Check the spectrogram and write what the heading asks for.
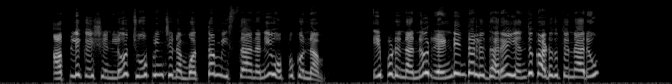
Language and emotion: Telugu, angry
